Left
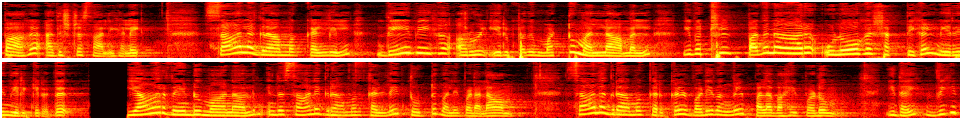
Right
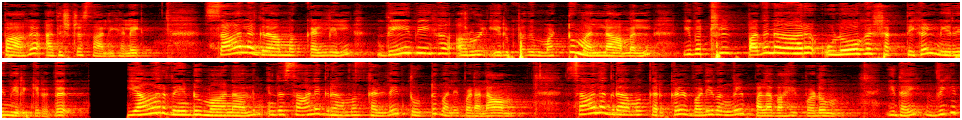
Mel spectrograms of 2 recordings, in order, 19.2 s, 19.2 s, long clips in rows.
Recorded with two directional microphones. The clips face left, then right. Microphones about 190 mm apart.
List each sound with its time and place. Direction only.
0.0 s a woman's voice: 40° left (ahead or behind)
